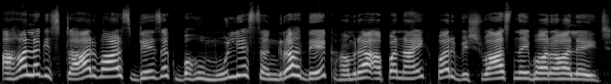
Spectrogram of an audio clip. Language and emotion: Maithili, surprised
